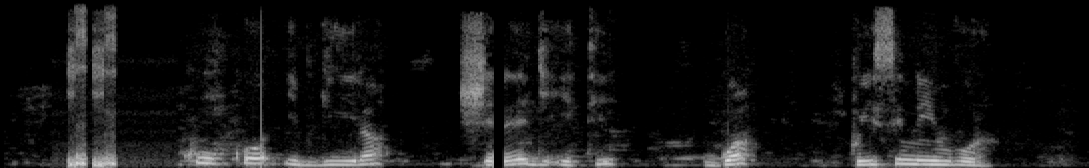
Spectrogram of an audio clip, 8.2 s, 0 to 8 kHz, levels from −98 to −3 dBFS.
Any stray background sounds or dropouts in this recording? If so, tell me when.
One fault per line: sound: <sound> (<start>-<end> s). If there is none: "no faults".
sound: laugh (0.5-0.9 s)
sound: dropout (3.7-3.8 s)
